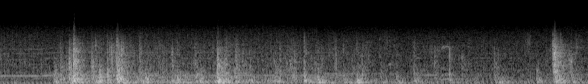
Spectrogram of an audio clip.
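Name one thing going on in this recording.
Men scuffle and grunt in a struggle.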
